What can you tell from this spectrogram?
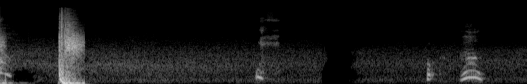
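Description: Several punches land in irregular succession: a loud, close thwack first, then softer thuds a couple of seconds apart, one followed by a brief groan-like tone, over a faint steady hiss.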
